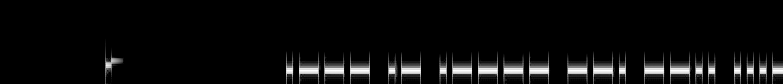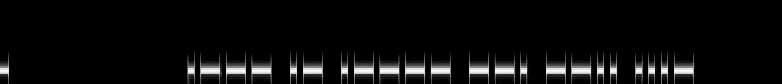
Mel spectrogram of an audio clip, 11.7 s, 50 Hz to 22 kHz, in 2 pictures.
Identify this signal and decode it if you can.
Morse code, heard as a keyed tone, about 25 wpm, 700 Hz. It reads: JA1GZV JA1GZV
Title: Call Signs Repeated 2x - 25wpm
